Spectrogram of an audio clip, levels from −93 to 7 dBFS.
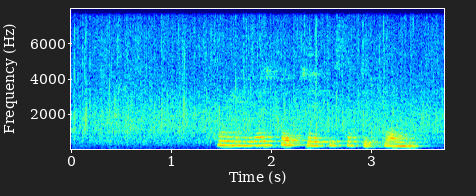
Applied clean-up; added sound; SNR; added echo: none; Applause; 12 dB; reverberation time 0.6 s.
